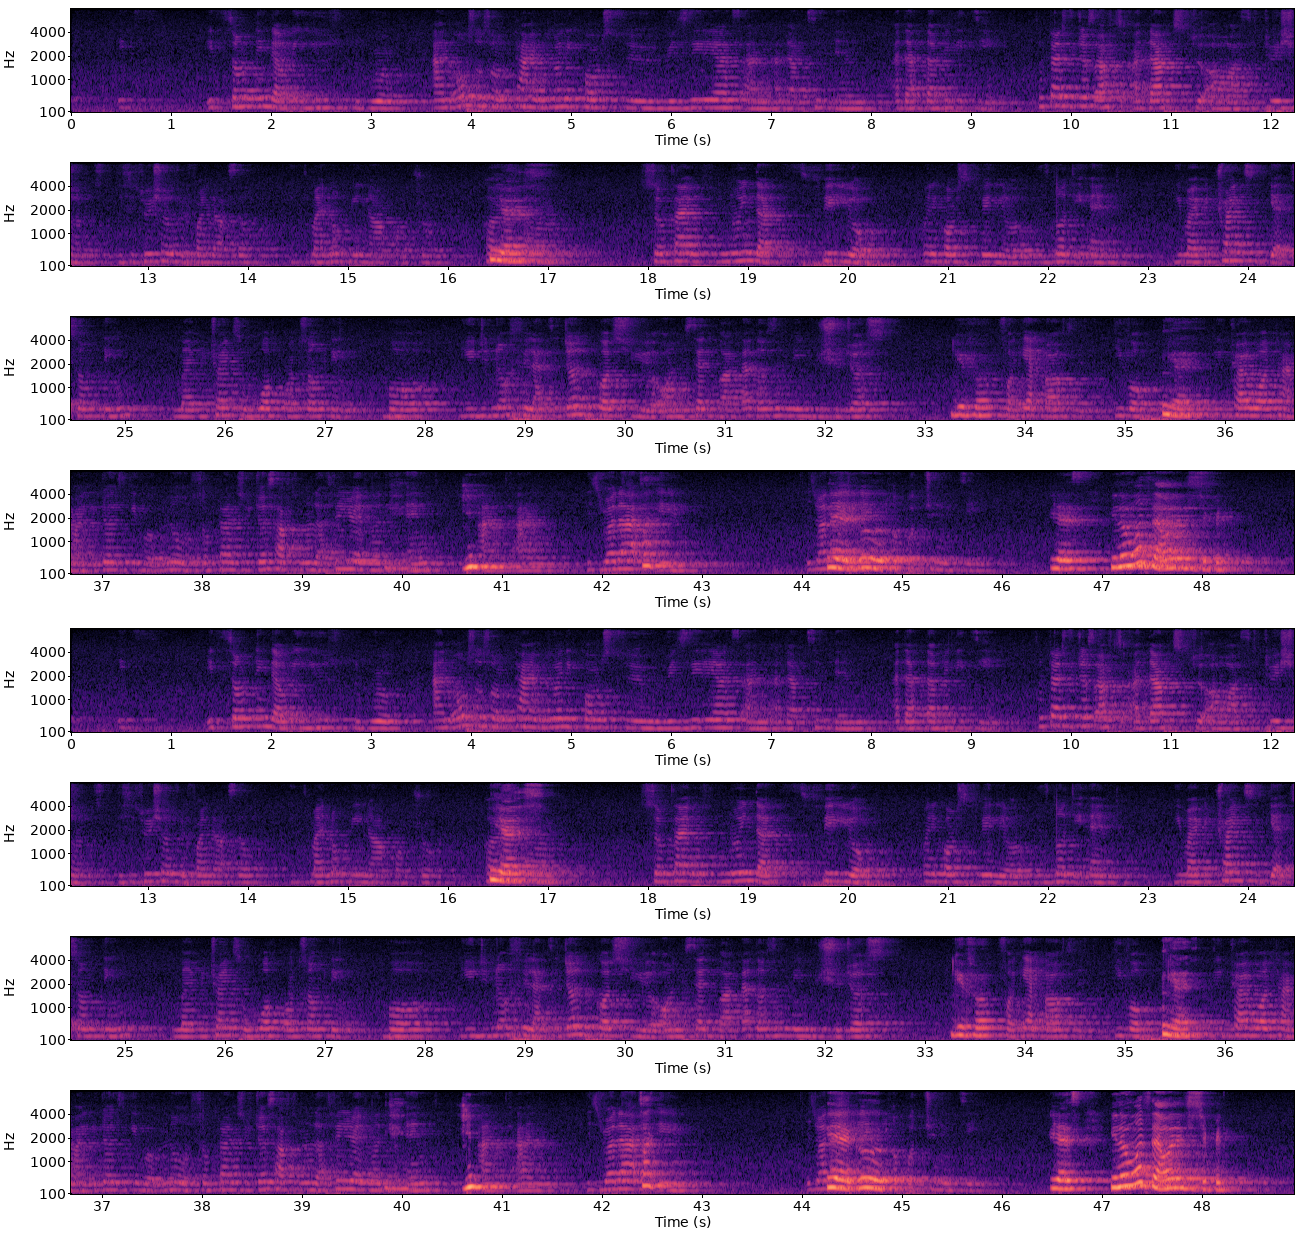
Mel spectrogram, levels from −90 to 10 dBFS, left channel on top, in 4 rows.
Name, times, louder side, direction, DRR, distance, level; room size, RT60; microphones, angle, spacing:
voice 1, 1.4-3.2 3.6-9.2 9.8-14.1 14.4-15.9 16.4-17.1 17.9-19.2 19.5-20.3 20.7-22.7 23.3-25.1 25.5-27.2 27.6-28.0 28.3-32.6 33.8-35.2 35.9-40.3 40.8-41.5 41.8-42.9 44.0-45.8, equal, 10° right, 0 dB, 1.7 m, -39 dB
voice 2, 16.4-16.8 33.3-33.7 35.4-35.7 39.9-40.1 40.6-40.8 42.4-42.5 44.3-44.9 46.5-46.8 47.1-48.2, right 3 dB, 50° right, 8 dB, 0.6 m, -20 dB
14.0 x 8.0 x 4.4 m, 1.4 s
head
